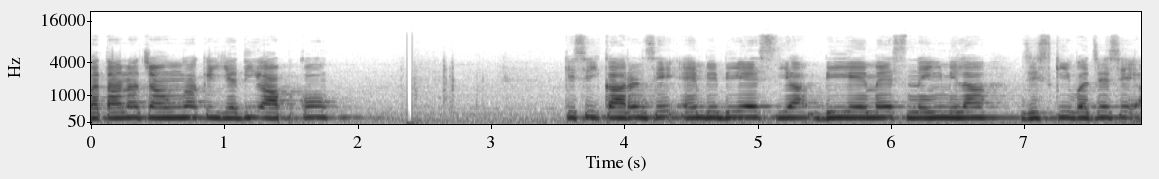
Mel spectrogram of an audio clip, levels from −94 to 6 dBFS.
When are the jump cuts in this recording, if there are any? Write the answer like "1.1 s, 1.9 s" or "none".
2.4 s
